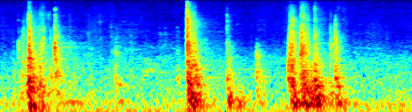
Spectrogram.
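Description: A pair of heavy doors being unlatched and pulled open: three loud clunks with rattling, the first just after the start, the second near the middle and the last one longer, near the end.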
